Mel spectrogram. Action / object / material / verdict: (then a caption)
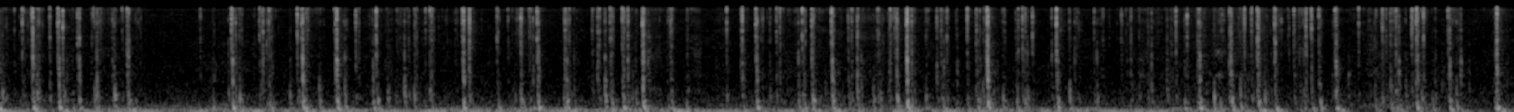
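tap / plastic laptop keyboard / plastic / none. Fingertips type rapidly on the plastic keys of a backlit laptop keyboard, producing a steady stream of short, crisp clicks with quick decay. A steady low hum sits beneath the taps throughout.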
